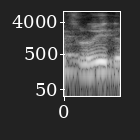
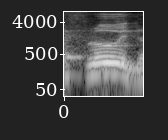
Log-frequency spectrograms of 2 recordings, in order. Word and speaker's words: fluido: então o certo é fluído Não não é fluído não o certo é fluido não tem acento fluido é uma palavra que você pronuncia igual circuito fortuito e assim por diante tá Henri vamos passar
